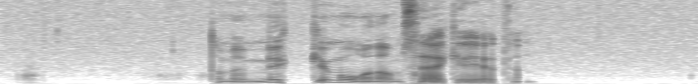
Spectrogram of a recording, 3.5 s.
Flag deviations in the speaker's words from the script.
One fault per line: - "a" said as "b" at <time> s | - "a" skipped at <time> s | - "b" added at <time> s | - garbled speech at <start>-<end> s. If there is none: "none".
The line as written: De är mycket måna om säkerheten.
none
